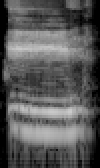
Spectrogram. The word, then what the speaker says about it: y: And then E, it looks like a Y, but it's pronounced E.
